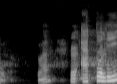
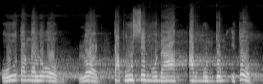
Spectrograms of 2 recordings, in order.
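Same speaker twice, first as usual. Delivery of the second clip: desperate begging, louder with each plea; pleading with the Lord; 3 dB louder than usual. Retold or imitated. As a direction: beg him to end it all, building up. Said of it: "you are actually telling our Lord". (pagmamakaawang palakas nang palakas)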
